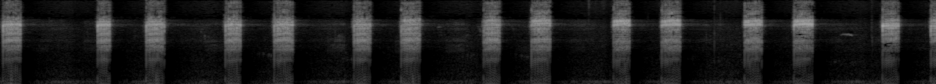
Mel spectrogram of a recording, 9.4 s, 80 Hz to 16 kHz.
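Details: Corn crake giving a dry, rasping double call: harsh broadband bursts in pairs, each pair repeated about every 1.3 seconds, steady and mechanical against a quiet background.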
